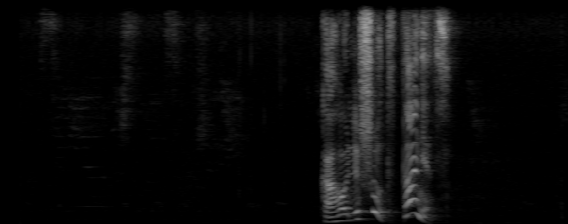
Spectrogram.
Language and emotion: Russian, positive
